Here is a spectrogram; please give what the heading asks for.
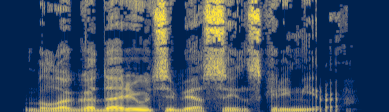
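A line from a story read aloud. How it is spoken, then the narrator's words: Solemn proclamation. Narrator (Russian): торжественно провозгласил Один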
